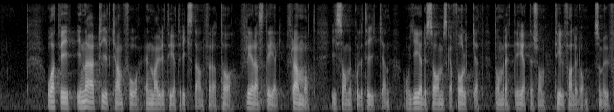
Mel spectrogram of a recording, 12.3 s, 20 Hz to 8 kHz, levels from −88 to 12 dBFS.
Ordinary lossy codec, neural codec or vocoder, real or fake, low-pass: none; none; real; 7.2 kHz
